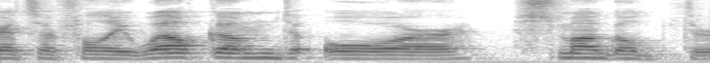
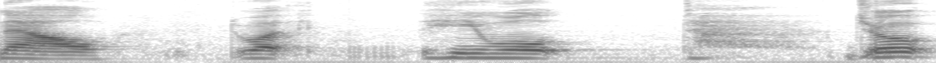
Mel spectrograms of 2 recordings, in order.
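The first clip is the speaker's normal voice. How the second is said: stuttering, stumbling start, tripping over words. A speaker giving a talk catches himself mid-sentence, stuttering. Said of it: "sorry for I'm stuttering".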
